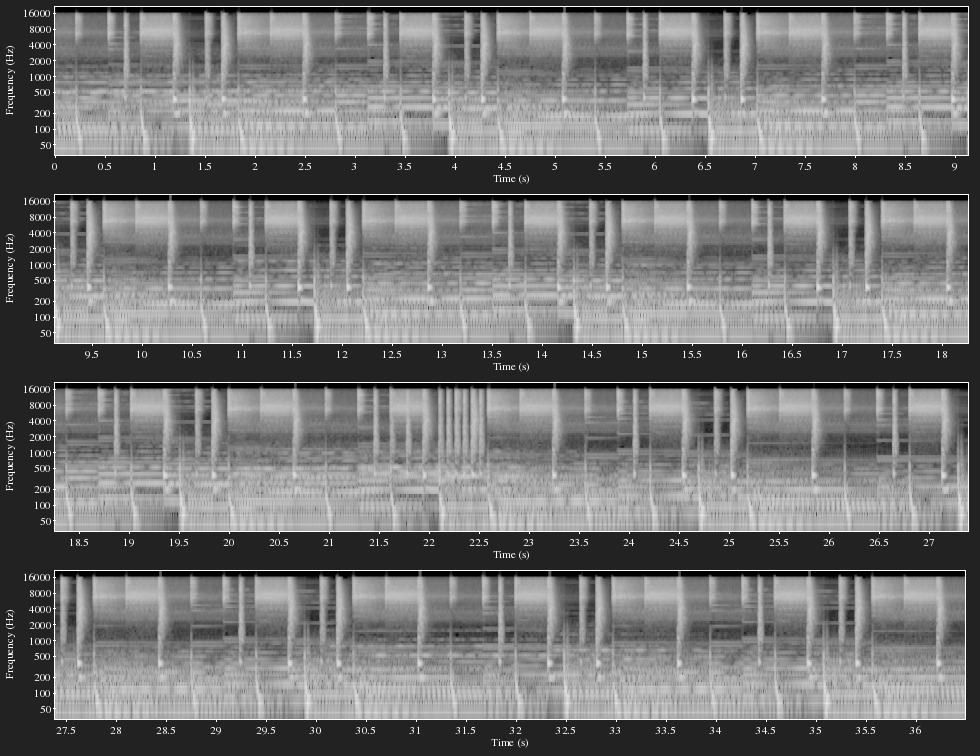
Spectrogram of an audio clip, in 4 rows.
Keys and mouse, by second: 2.0 click, 2.6 g, 3.3 click, 3.7 r, 4.3 click, 4.5 g, 10.4 click, 11.3 ctrl+z, 11.6 ctrl+z, 12.0 ctrl+z, 12.4 ctrl+z, 13.3 s, 13.4 z, 15.0 click, 15.8 r, 16.7 click, 17.4 g, 18.0 click, 18.6 r, 19.9 click, 23.6 g, 24.7 click, 29.2-30.4 middle drag, 30.8 KP_1, 31.7 KP_3, 32.8-33.4 middle drag, 34.2 KP_3.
